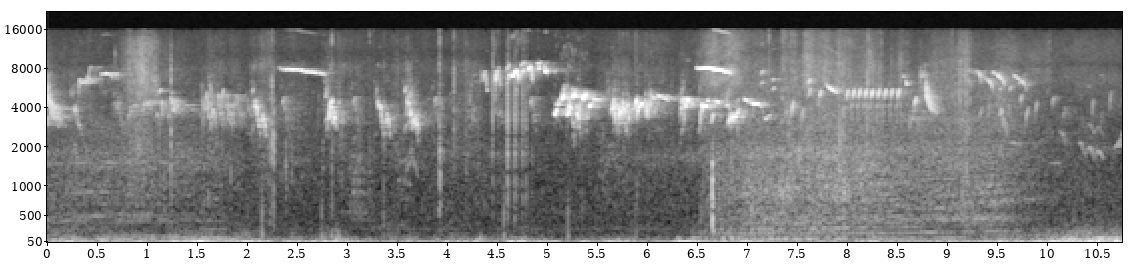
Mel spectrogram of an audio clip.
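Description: Songbirds chirping and singing, several calls overlapping in quick, high trills, over a steady low rumble.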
